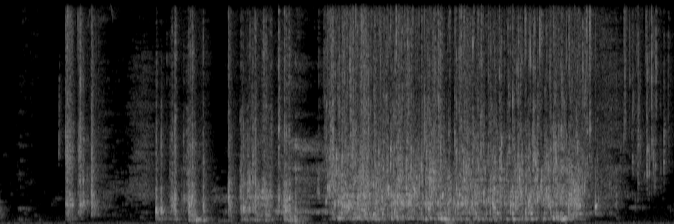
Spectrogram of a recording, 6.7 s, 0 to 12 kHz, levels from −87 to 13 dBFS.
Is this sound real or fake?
real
